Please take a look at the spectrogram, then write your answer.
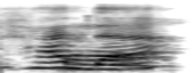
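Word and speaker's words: هذا: Man hada. Man hada. Ya. Ini cara bacanya dibiasakan haknya panjang.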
